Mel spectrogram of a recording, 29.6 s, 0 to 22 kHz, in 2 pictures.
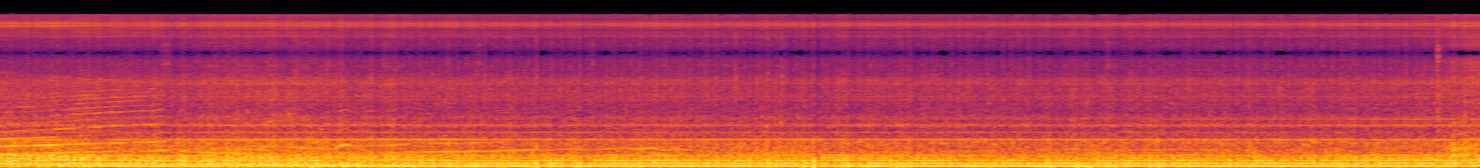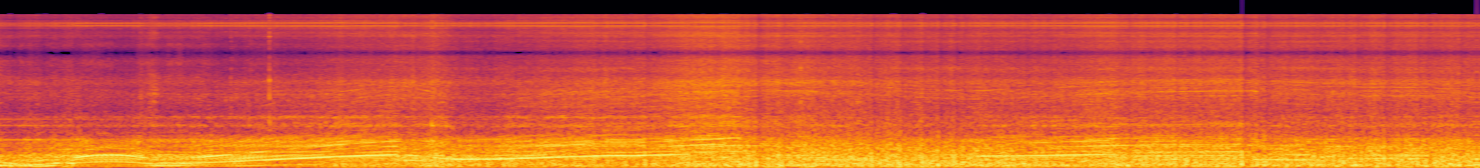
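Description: Rover V8 engine in an MGB race car idling steadily, heard from the open cockpit. About halfway through it revs up and the car launches, the engine pitch rising and falling repeatedly as it accelerates and shifts.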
